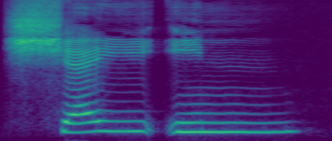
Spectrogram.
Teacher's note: جب آپ یا کو سکون کے ساتھ ادا کر رہے ہوں تو اس بات کا خیال رکھیے گا کہ اس کی آواز اے کی طرف نہ جائے بلکہ ای کی طرف جائے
